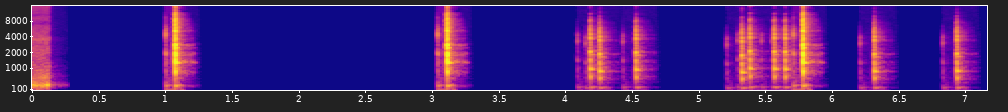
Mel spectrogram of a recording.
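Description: Game menu buttons click several times.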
